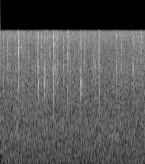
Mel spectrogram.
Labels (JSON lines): {"label": "ambient", "recorder": "HydroMoth"}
